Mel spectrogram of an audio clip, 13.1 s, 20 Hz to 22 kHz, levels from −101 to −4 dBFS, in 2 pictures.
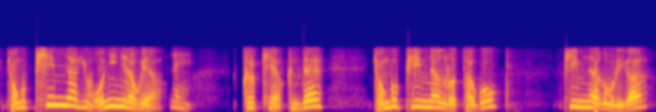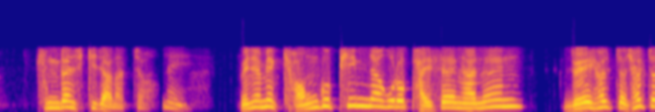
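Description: Narrow, telephone-like speech with a scratchy edge on s sounds and a fine granular hiss throughout, confined to roughly 200 Hz to 3.5 kHz. This is the Bluetooth CVSD headset codec, whose one-bit slope coding fits a 64 kbps stream and cannot follow fast high-frequency detail. At 5.95 to 5.98 s, brief buzzy roughness comes from a Bluetooth headset packet repeated: lost packets were replaced by replaying the previous packet's bits, in short runs of a few milliseconds. A brief glitch at 9.32 s comes from two repeated packets of the same kind.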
